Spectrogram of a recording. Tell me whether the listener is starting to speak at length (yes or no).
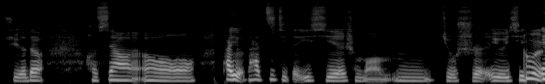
yes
